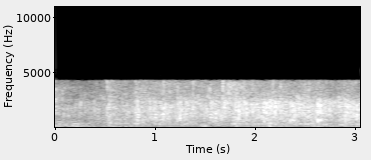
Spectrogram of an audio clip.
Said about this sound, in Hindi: आप लोग अभी भी सुधरे नहीं हो, गलत बात पे ताली बजाते हो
